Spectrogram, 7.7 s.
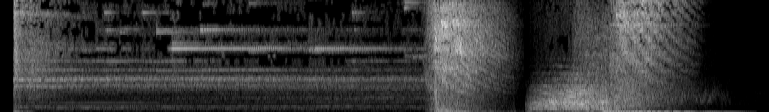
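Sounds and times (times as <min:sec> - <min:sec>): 
portal sound: 0:05.2 - 0:07.6.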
